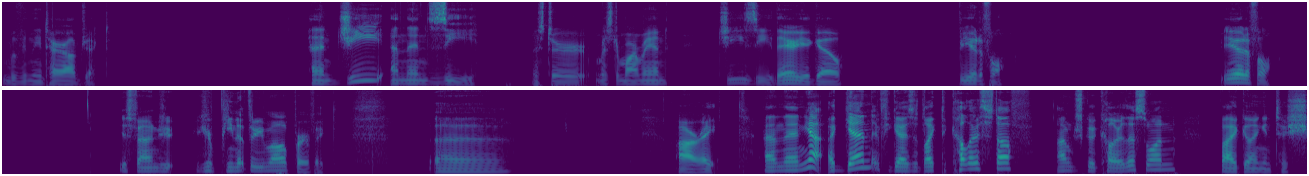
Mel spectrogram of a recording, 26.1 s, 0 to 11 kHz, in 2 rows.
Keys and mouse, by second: 2.5 right click, 3.1 middle click, 4.0 g, 4.2 z, 5.1 right click, 18.6 middle click, 21.2 shift+middle click, 22.6 Tab, 23.1 click.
